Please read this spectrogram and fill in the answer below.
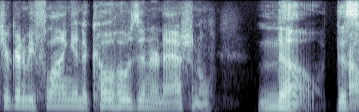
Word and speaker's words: Cohoes: Yeah, it's spelled COHOES, like hose. Cohost?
